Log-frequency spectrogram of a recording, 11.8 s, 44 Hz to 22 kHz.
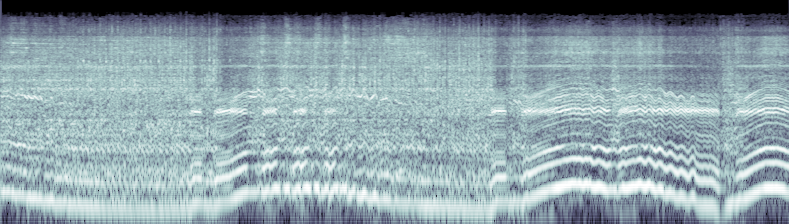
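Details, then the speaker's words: Husqvarna 128DJX two-stroke string trimmer: revs surge and sag, bogging down when throttled instead of holding speed; carburetor problem, diaphragms or carburetor replacement suggested. "Okay, so the carburetor does have a problem, which is why we did this test. The reason it has a problem is because when you throttle it up, it is bogging down."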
